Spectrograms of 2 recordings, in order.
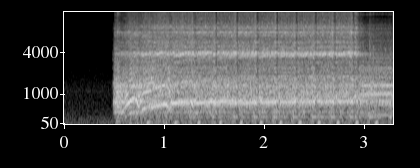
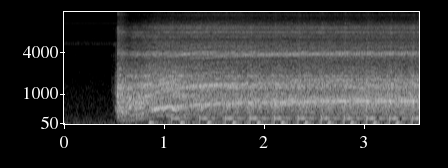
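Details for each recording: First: Miller Bluestar welder engine, sat 5 years, after cleaning the gummed-up carburetor including low idle jet; starts straight away and runs evenly with regular firing, no misses or knocks. Normal running. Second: Miller Bluestar welder engine, sat for five years, with a new battery fitted: even cranking with no firing. Spark was checked; the carburetor isn't picking up any fuel, so fuel starvation is the cause, and cleaning the carburetor is under way.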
